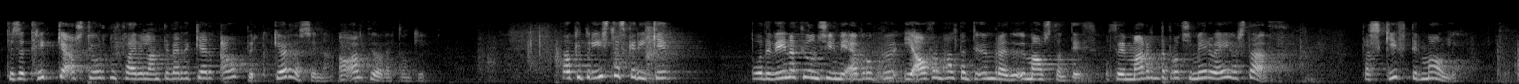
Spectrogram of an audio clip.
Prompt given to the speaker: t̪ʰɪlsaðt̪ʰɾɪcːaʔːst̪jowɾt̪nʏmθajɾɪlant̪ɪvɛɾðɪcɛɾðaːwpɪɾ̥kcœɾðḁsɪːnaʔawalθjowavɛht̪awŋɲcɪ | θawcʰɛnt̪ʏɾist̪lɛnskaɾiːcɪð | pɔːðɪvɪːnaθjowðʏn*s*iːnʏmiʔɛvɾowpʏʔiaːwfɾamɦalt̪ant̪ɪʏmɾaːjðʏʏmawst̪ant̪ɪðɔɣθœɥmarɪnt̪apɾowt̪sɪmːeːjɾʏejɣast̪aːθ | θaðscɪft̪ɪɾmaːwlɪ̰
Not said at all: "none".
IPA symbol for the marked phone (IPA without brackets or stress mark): s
